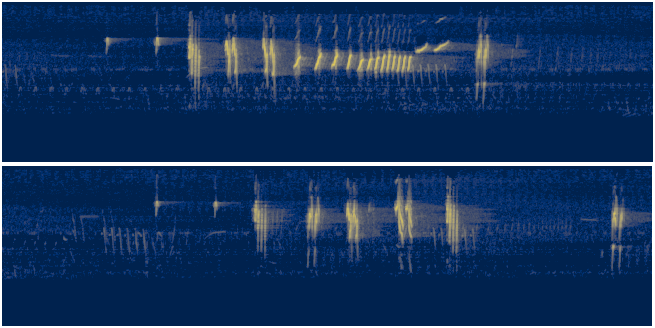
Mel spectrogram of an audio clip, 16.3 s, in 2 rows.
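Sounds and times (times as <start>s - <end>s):
Emberizids calling: 2.3s - 6.1s.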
